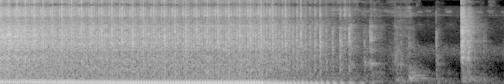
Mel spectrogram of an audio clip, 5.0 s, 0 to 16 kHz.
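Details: Allis Chalmers D15 orchard tractor, freshly revived after long storage: smooth, steady low idle for a few seconds, then shut off, coasting down cleanly; engine sounds healthy.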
